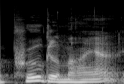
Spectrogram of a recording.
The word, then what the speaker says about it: Prüglmeier: Uh, it's actually in, in the US, and so it's pronounced Marco Prugelmeier. Yeah? – Prugelmeier, so. just like Fel- Felgendreyer. – That's how I pronounce my last name.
